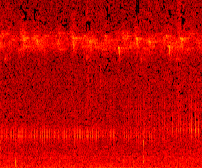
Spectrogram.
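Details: Soft purring from a male Barrington's tree frog during a fight with another male: rapid pulses rolled into a continuous buzzy trill across the whole stretch, with a steady shrill background hiss and a few faint clicks.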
